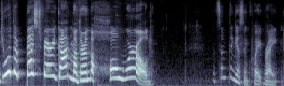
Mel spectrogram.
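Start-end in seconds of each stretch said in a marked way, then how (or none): 0.0-2.6 delighted squeal. Acted. Hugging him, delighted.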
